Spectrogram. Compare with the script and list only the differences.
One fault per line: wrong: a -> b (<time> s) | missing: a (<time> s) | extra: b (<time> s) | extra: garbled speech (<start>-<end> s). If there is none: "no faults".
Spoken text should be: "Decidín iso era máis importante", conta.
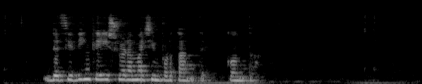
extra: que (0.9 s)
